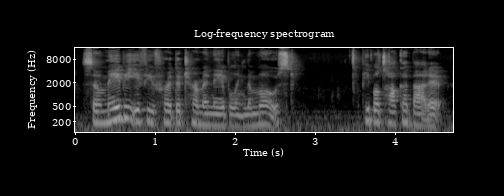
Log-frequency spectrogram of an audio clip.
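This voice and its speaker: Audible room echo colors speech delivered at a moderate pace. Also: woman. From immigrant Taiwanese Chinese family background. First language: Chinese (Mandarin or Taiwanese). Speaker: psychologist. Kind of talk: recorded workshop talk. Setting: remote recording.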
